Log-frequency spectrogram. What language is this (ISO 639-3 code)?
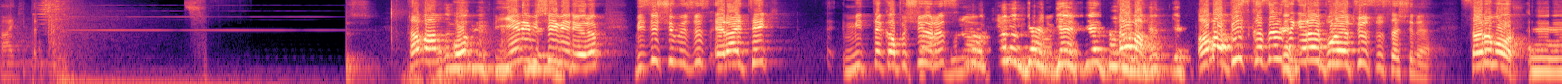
tur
